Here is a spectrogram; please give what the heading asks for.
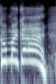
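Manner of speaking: put-on high, shouted, thrilled young fans; excited recognition. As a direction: shout it like spotting a hometown hero. Kids recognising him, excited.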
